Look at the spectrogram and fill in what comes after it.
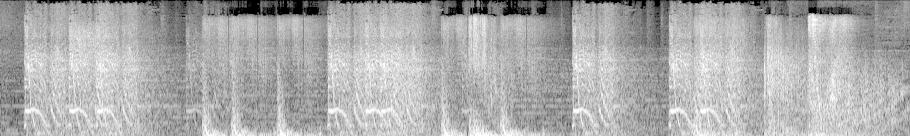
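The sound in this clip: Starship weapons fire and explosions in a space battle arrive as several long, loud roaring bursts of deep, booming blasts and rumbling impacts, separated by brief gaps.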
